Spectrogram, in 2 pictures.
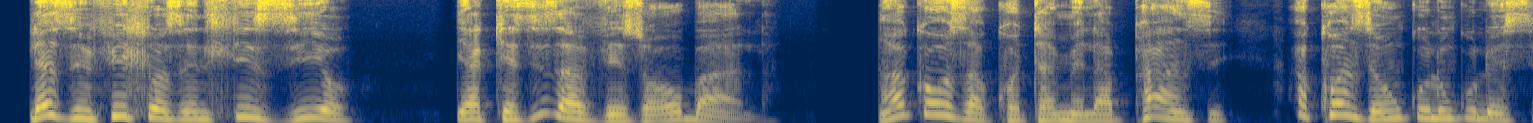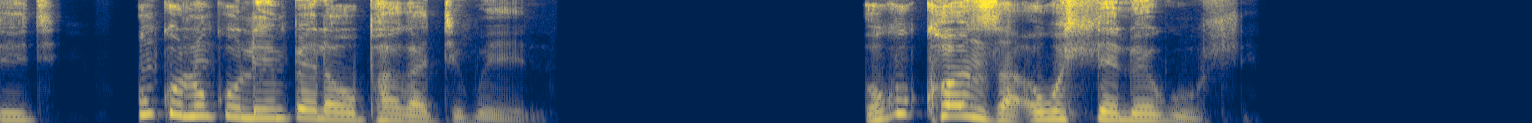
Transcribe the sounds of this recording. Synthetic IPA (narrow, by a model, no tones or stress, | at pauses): leziɱfiɬɔzenɬizijɔ | jakʰɛzizavɛzwaɔβaːla | ŋakʰɔuzakʰɔtʰamɛlapʰant͡sʼi | akʰɔnd͡zʱɛuŋkʼuluŋkʼuluesitʰi̥ | uŋkʼuluŋkʼuluimpʼɛlaupʰaɣatʰiɣwɛ̰ːnu | uɣukʰɔnd͡zʱaʔuɣuɬɛlwɛɣuːɬɛ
